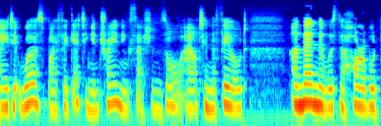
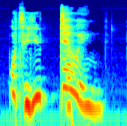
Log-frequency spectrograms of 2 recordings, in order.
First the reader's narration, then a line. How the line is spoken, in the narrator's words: Harry said, appalled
